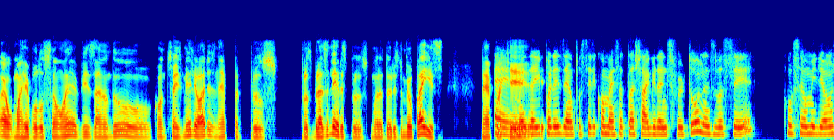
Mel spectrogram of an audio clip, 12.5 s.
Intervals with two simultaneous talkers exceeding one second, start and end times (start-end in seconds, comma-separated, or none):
none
